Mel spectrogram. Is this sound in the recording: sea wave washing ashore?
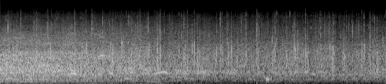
no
